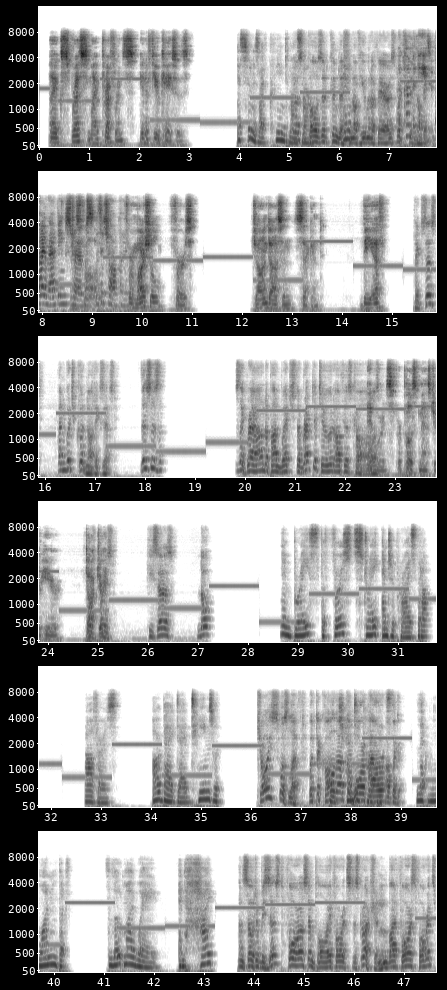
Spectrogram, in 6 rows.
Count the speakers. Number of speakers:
four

